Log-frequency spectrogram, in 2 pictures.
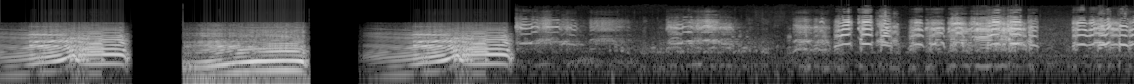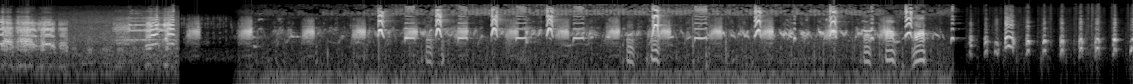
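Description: A cow mooing three times in long calls, then a flock of domestic geese honking in many short, overlapping calls. Near the end a hen clucks in quick, even pulses.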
